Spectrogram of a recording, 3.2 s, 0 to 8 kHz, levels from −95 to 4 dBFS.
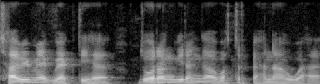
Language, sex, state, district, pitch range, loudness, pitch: Hindi, male, Jharkhand, Garhwa, 110-140 Hz, -20 LUFS, 125 Hz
